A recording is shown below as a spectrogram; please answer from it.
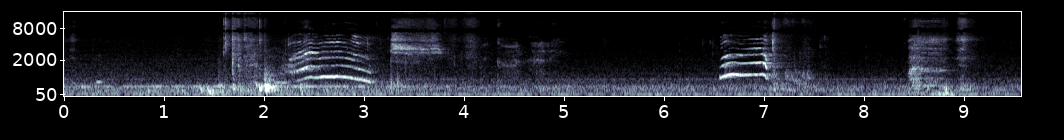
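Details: Domestic cat acting wild at bedtime indoors gives two drawn-out, arching meows, the first about a second long, the second shorter, with thumps and household noises between them.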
